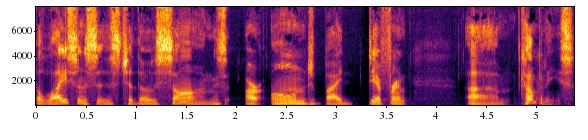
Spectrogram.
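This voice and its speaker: A man speaks with a fairly high pitch and an American accent, in an unremarkable speaking voice. His pitch varies in an ordinary way, and the sound is dry and close with no echo. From US Midwest. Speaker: podcast host. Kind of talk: casual chat.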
